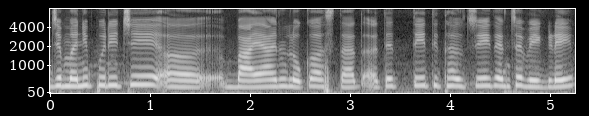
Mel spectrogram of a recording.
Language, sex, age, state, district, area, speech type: Marathi, female, 18-30, Maharashtra, Akola, rural, spontaneous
